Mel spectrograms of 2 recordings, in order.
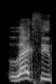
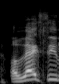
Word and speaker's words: Alexi: Because Lexi Lawless, buddy, listen, Lexi Lawless sounds like a loser. Not like Alexi. I want to pronounce his name properly. Alexi Lawless, former men's national team player, sounds like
